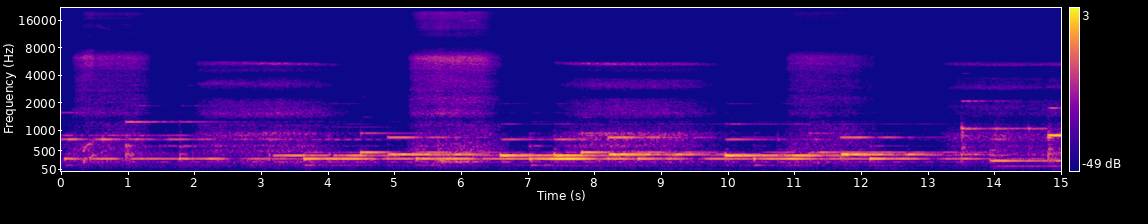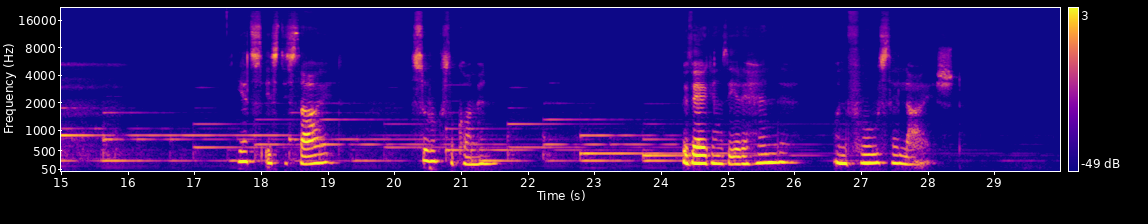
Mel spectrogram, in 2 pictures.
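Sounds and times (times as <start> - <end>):
slow deep breathing in and out: 0.0 - 16.8
soft sustained tonal music: 0.0 - 29.9
speech: 17.7 - 19.2, 20.3 - 21.6, 24.4 - 26.0, 26.6 - 28.5.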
